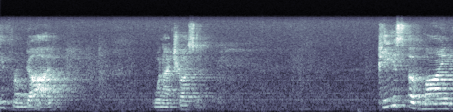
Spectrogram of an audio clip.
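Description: A man speaks with animation into a microphone in a large echoing hall.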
